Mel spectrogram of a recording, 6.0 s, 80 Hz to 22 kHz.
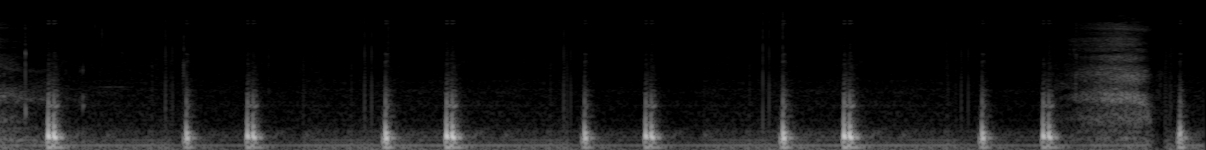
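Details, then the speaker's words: Simulated pulse synchronised to heart sounds for teaching: regular beats at about 60 a minute alternating louder and softer, pulsus alternans from alternating normal and weak ventricular contractions, seen in left ventricular failure. "pulses alternates here we feel alternate high volume and low volume pulse due to alternate normal and weak ventricular contractions seen in left ventricular failure"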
